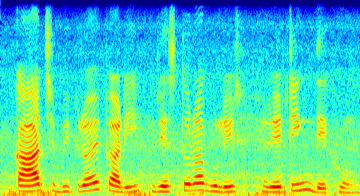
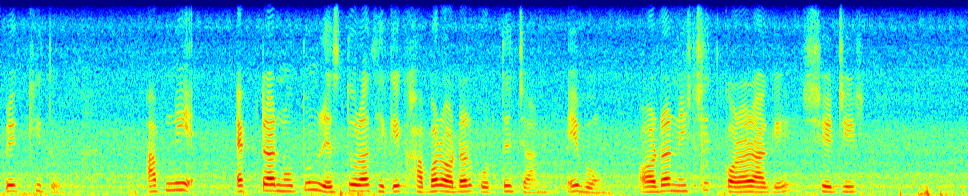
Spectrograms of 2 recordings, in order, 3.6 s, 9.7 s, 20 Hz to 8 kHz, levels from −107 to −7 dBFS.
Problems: constant background noise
